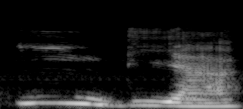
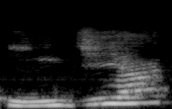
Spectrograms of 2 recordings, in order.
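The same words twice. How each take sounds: First: "Índia" with a plain light D, no J sound; weaker D. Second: "Índia" with D softened to a J sound; "Índia" with the Brazilian "dji"; Portuguese-style D. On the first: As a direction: say "Índia" as IN-dee-a. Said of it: "com o D mais fraquinho". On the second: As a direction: say "Índia" as EEN-jee-a. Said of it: "como a gente fala". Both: Shown as a demonstration.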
